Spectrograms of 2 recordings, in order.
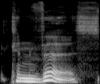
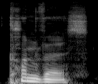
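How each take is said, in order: First: The stress is on the second syllable. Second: The stress is on the first syllable.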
